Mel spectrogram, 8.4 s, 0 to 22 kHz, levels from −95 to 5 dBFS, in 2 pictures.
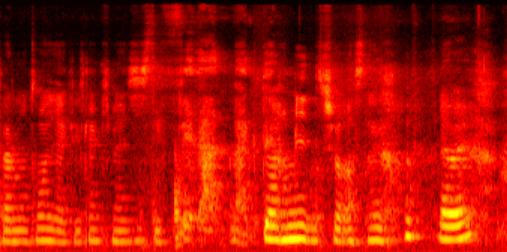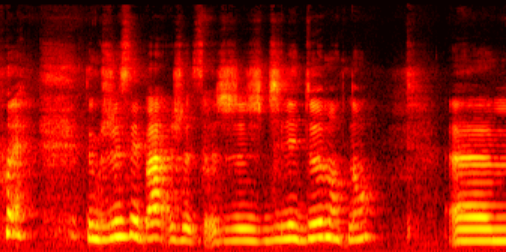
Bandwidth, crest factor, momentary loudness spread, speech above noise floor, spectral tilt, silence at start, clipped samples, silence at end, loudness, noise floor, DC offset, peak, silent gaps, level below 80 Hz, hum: over 20 kHz; 20 dB; 15 LU; 22 dB; -4 dB/octave; 0 s; under 0.1%; 0 s; -26 LUFS; -48 dBFS; under 0.1%; -6 dBFS; none; -66 dBFS; none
